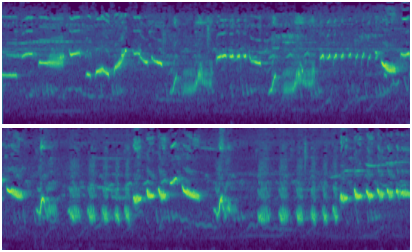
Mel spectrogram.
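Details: White-rumped shama song, a forest recording used to coax and train caged birds still learning to sing: rich, varied whistles, rising and falling slurs, and rapid repeated note series flowing continuously for the whole stretch.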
